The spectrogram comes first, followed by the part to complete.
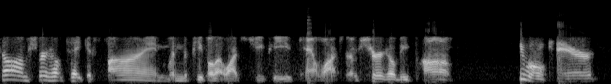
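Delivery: sarcastic, swooping sing-song delivery. Retelling a past conversation, the speaker quotes their own reply, retelling it sarcastically.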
